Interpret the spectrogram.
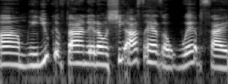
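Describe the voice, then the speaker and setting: The speaker here is a woman. She talks in a medium pitch. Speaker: vlogger. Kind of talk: casual chat. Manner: casual, hesitant with fillers.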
